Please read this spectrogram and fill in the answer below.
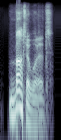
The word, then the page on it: butterwort: British English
